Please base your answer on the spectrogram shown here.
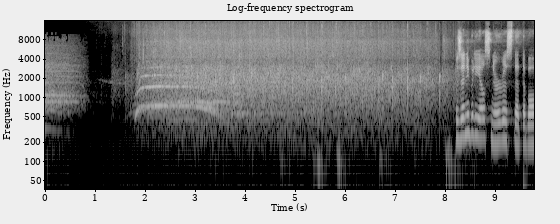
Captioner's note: applause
